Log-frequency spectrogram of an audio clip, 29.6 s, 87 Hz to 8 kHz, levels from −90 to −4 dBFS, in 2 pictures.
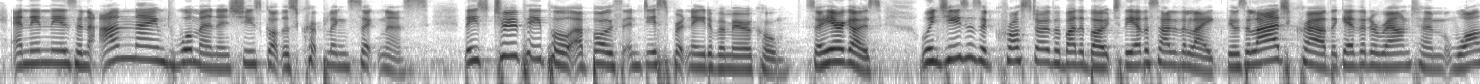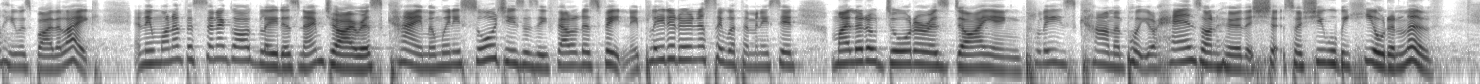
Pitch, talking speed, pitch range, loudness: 245 Hz, 220 wpm, 220-280 Hz, -25 LUFS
